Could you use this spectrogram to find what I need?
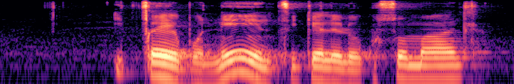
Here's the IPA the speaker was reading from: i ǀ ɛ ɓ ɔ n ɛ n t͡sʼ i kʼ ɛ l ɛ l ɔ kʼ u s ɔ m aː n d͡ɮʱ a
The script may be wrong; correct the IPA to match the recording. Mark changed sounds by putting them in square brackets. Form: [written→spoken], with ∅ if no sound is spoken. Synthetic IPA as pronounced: i ǀ ɛ ɓ ɔ n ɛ n t͡sʼ i kʼ ɛ l ɛ l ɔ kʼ u s ɔ m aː n d͡ɮʱ a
